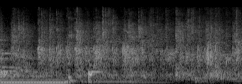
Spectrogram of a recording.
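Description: Congregation clapping after a worship song. The band's last held low note rings under it and cuts off under a second in.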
